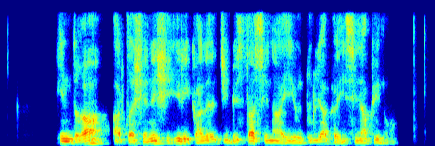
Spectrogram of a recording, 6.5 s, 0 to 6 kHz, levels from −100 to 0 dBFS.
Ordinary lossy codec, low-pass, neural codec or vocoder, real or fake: MP3, 48 kbps; 5.4 kHz; codec, 16 kHz, 4 kbps, X-Codec, HuBERT features, trained on general audio; fake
